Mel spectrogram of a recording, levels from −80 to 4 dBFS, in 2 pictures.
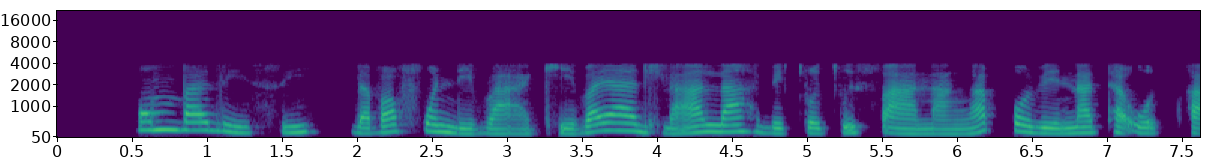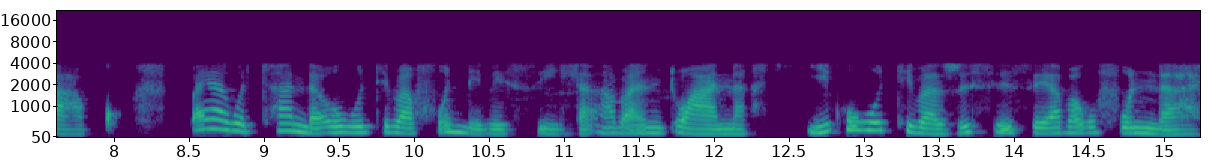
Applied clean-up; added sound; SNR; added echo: none; none; none; none.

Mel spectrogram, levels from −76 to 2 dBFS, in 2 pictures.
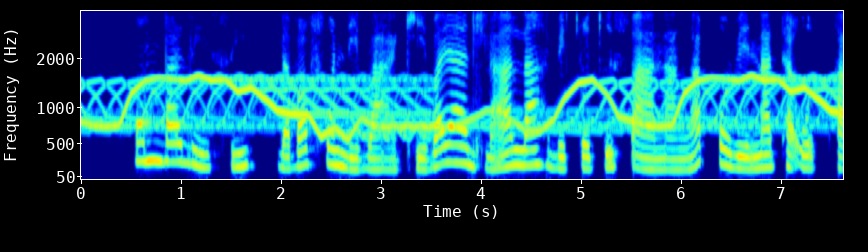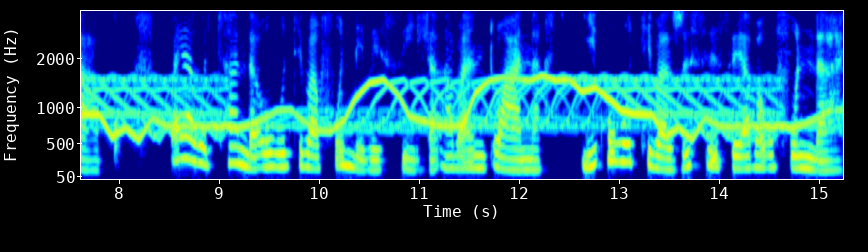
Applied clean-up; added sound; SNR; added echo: none; Musical instrument; 1 dB; none.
